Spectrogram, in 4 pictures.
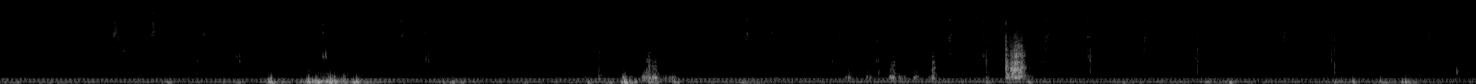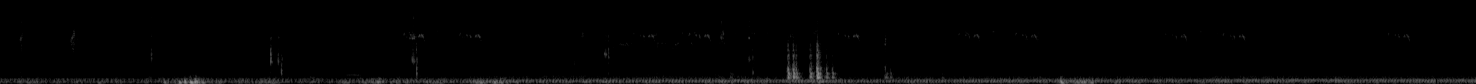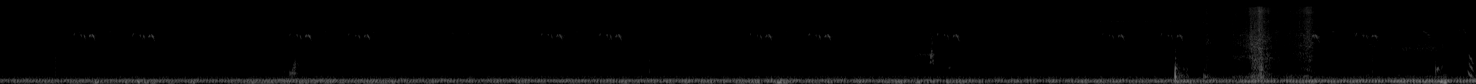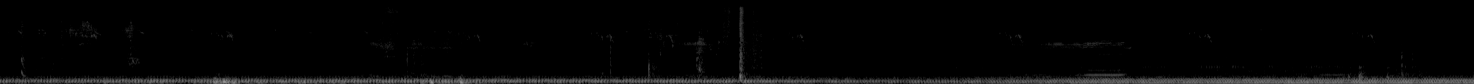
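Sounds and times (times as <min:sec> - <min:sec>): steady low hum: 0:00.0 - 0:59.0
bird chirping: 0:06.2 - 0:25.4, 0:32.2 - 0:35.9, 0:36.7 - 0:58.6.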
